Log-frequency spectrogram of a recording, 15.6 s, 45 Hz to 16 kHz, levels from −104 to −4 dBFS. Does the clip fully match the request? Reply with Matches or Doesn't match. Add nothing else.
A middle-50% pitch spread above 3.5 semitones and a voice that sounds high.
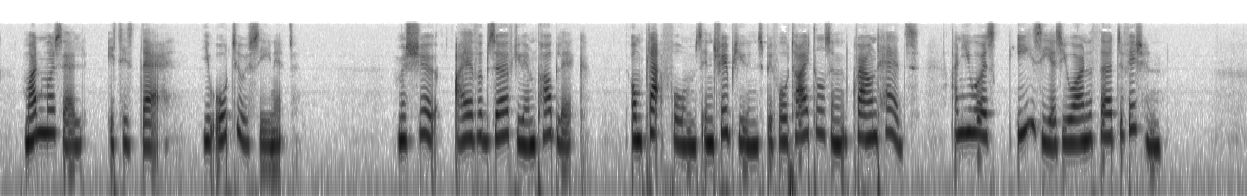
Matches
